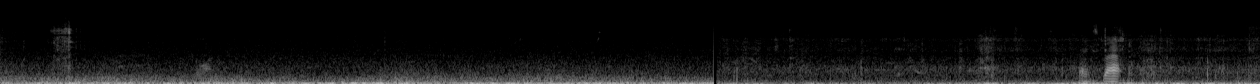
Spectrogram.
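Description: Strong wind buffeting the camera microphone as a loud, uneven low rumble, cutting off abruptly about seven seconds in. Quieter outdoor sound with brief voices follows.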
